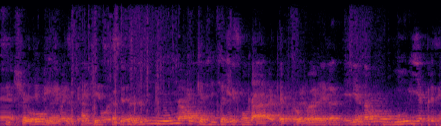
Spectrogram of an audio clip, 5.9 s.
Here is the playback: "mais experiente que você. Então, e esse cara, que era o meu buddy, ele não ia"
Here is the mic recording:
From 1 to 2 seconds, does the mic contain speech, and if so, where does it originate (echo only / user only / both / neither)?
both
